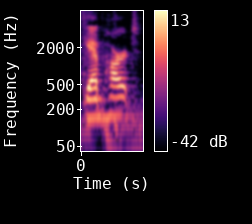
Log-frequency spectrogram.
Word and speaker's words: Gebhardt: Oh, so I do pronounce the H. – Yes. – Gebhardt? – Yes. – Okay, Gebhardt. It's G-E-B-H-A-R-D-T for some reason. – Because it's German.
